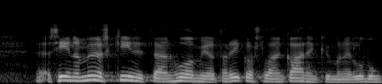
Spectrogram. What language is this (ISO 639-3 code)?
fin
